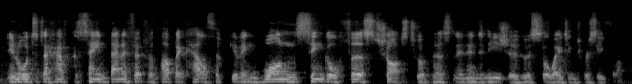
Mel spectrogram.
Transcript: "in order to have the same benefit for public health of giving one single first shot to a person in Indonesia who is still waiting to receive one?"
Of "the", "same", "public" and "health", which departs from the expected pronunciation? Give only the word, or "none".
none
